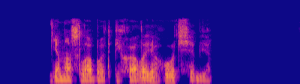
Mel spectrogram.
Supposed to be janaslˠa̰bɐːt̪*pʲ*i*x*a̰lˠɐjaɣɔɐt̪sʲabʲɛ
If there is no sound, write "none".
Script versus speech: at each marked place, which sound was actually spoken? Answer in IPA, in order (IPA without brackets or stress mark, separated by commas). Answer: pʲ, x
